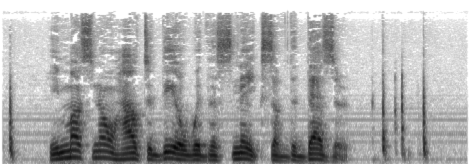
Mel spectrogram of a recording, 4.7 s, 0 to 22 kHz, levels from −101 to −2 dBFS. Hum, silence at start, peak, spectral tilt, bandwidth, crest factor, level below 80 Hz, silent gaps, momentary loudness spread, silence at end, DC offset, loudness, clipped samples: none; 0.1 s; 0 dBFS; -6 dB/octave; 16 kHz; 16 dB; -52 dBFS; none; 15 LU; 0.4 s; under 0.1%; -15 LUFS; under 0.1%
